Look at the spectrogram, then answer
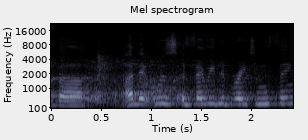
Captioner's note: laughter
